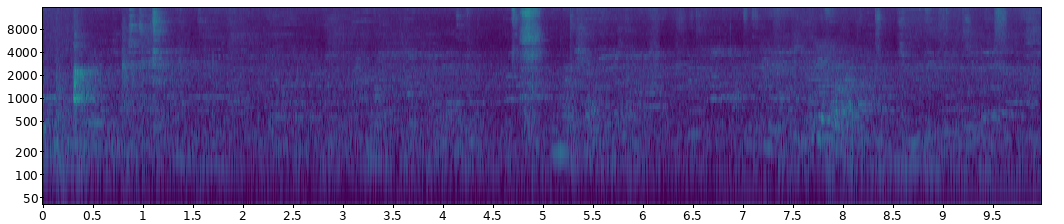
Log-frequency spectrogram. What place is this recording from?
cafe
